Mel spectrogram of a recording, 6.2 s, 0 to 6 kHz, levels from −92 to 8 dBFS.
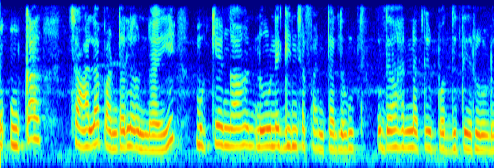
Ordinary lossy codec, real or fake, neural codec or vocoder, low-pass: none; real; none; 5.4 kHz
